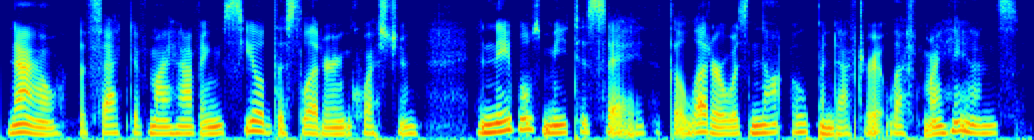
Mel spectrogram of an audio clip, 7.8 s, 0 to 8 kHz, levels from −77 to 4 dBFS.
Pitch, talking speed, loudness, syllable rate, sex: 160 Hz, 210 wpm, -20 LUFS, 5.3 syllables/s, female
